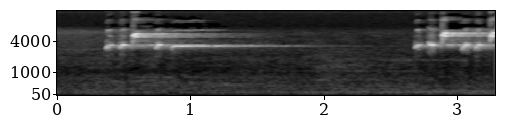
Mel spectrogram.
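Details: European goldfinch of the Widani kind in elegant song: a high, tinkling twittered phrase trailing into a thin sustained note, a short quiet spell, then a fresh burst of bright notes, over soft background noise.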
